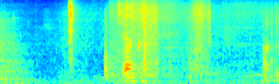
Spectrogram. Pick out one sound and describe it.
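A woman answers briefly in a calm voice.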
